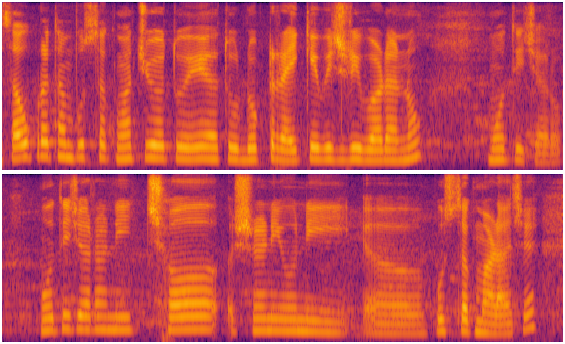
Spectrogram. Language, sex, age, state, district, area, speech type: Gujarati, female, 18-30, Gujarat, Junagadh, urban, spontaneous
